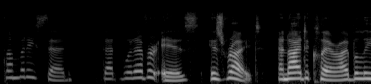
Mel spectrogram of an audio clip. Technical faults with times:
none

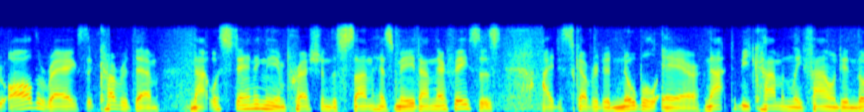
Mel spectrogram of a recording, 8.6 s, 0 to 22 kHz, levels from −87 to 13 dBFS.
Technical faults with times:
0.00-8.65 gain pumping

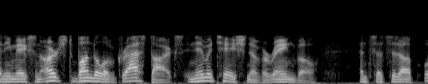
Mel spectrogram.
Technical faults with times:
none

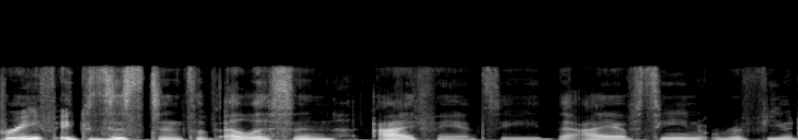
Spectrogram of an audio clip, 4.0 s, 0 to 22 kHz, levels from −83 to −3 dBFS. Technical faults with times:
1.90-2.29 zipper noise

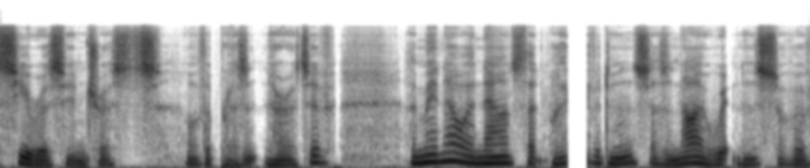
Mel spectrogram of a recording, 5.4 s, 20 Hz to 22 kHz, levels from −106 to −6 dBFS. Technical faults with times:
3.78-3.95 Bluetooth dropout

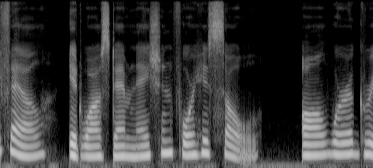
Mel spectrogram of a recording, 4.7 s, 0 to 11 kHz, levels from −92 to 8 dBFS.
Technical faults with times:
none

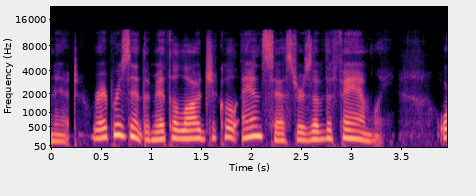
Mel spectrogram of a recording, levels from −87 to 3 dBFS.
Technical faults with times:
none

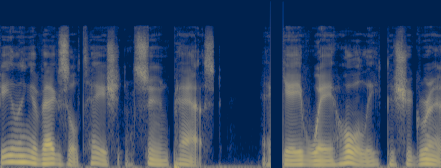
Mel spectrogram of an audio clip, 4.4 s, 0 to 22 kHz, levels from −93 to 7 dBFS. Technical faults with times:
2.70-2.83 digital broadcast dropout

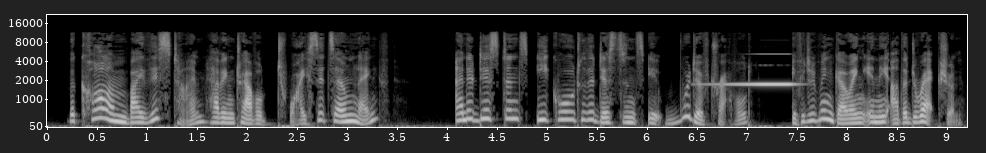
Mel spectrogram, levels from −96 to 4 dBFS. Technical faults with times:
6.45-7.66 loudspeaker feedback squeal

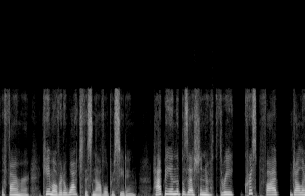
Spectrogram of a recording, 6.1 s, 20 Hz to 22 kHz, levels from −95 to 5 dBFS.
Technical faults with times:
3.89-4.83 repeated stalls (stutter)
5.33-5.49 repeated stalls (stutter)
5.53-5.82 call audio freeze

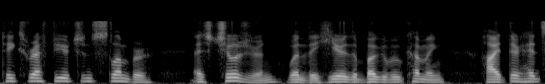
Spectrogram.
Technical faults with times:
0.00-5.46 resampler restarted on every block

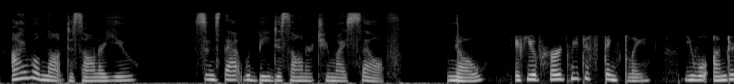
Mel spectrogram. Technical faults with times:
4.58-7.35 input switched to a poorer device

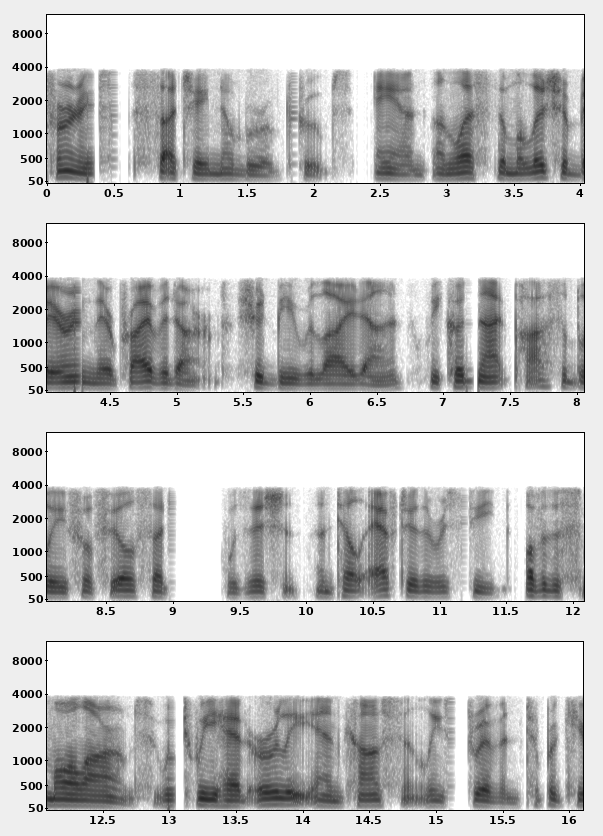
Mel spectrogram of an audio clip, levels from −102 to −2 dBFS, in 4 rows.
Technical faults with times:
0.30-0.53 packet loss with pitch repetition
1.83-1.89 packet loss with pitch repetition
4.23-4.29 packet loss with pitch repetition
7.17-7.26 packet loss with pitch repetition
8.97-9.31 packet loss with pitch repetition
11.16-11.22 packet loss with pitch repetition
12.99-13.11 packet loss with pitch repetition
15.09-15.24 packet loss with pitch repetition

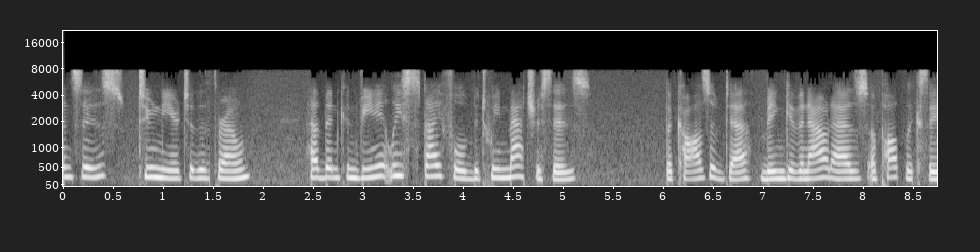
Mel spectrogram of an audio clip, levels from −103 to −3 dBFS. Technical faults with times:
0.00-8.75 gain pumping
1.44-1.46 concealed Bluetooth headset packet loss
3.48 concealed Bluetooth headset packet loss

